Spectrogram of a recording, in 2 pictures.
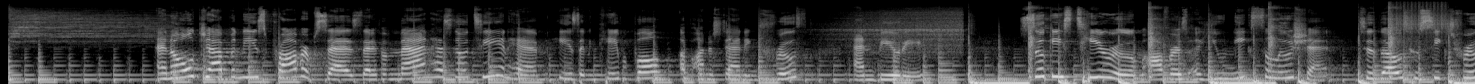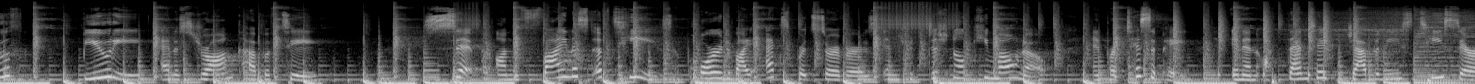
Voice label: ENGLISH FORMAL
